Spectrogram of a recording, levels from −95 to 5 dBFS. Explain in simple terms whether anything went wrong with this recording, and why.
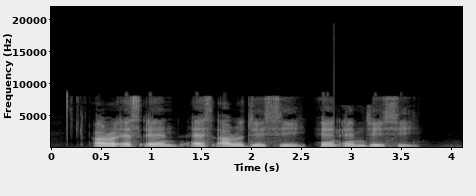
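Around 2.79 to 2.93 seconds the speech jumps forward, losing roughly a twentieth of a second. These are compressed frames skipped: chunks of the encoded file were missing or rejected. Unlike a dropout, there's no silent gap.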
